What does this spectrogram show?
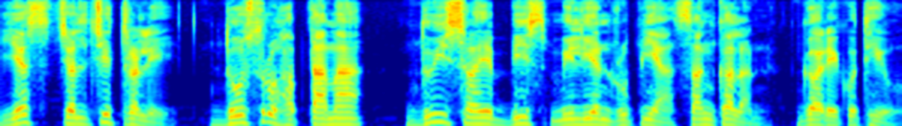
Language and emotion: Nepali, neutral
